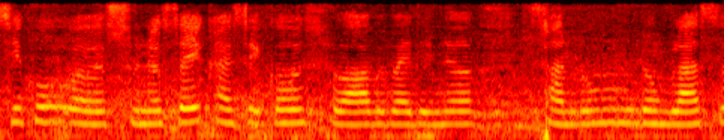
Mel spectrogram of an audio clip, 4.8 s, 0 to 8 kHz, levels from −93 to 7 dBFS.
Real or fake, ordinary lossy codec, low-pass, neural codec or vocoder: fake; none; 7.2 kHz; codec, 16 kHz, 4 kbps, FreqCodec, larger model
